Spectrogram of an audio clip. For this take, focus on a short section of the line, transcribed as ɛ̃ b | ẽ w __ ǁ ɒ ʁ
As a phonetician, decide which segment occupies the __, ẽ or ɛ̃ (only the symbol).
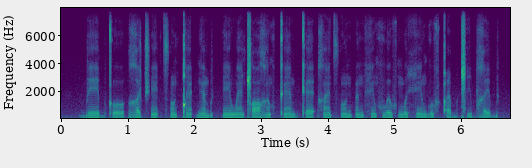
ɛ̃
